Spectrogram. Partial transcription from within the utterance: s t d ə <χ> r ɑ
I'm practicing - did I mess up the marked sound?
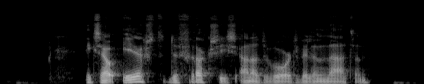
yes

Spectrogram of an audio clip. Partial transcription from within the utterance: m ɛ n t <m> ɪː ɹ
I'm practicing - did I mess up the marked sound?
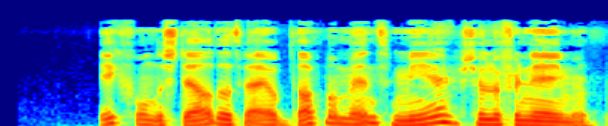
no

